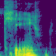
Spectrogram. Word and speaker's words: Cay: I should also point out the Key is spelled C A Y for the first time is there, but it's pronounced Key.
